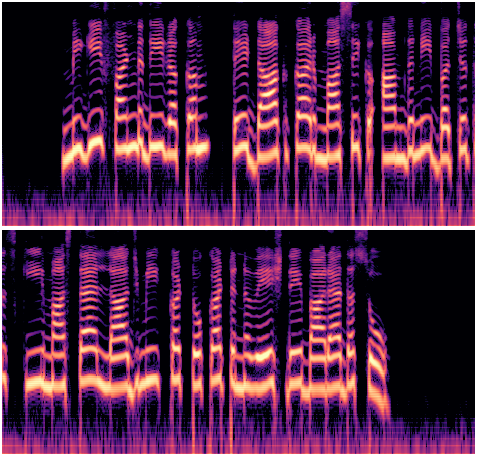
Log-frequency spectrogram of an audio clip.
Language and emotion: Dogri, neutral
